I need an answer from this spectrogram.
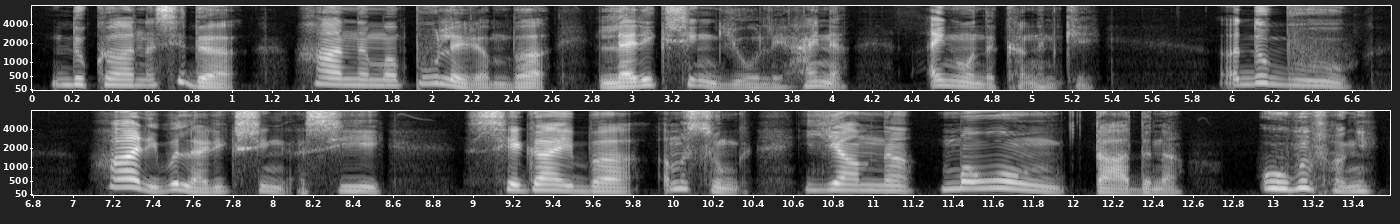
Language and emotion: Manipuri, disgusted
